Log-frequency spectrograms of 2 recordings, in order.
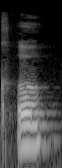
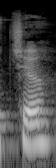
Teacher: जैसे ख बोलेंगे तो थोड़ा जोर पड़ेगा, ख। जिनमें जोर पड़ता है वो महाप्राण होते हैं, जिनमें थोड़ा कम जोर लगाना पड़े बोलने में, जैसे च, तो वो अल्प प्राण होते हैं। यहाँ च तालव्य तो है लेकिन महाप्राण नहीं, अल्प प्राण है, तो इसका सही है ए।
